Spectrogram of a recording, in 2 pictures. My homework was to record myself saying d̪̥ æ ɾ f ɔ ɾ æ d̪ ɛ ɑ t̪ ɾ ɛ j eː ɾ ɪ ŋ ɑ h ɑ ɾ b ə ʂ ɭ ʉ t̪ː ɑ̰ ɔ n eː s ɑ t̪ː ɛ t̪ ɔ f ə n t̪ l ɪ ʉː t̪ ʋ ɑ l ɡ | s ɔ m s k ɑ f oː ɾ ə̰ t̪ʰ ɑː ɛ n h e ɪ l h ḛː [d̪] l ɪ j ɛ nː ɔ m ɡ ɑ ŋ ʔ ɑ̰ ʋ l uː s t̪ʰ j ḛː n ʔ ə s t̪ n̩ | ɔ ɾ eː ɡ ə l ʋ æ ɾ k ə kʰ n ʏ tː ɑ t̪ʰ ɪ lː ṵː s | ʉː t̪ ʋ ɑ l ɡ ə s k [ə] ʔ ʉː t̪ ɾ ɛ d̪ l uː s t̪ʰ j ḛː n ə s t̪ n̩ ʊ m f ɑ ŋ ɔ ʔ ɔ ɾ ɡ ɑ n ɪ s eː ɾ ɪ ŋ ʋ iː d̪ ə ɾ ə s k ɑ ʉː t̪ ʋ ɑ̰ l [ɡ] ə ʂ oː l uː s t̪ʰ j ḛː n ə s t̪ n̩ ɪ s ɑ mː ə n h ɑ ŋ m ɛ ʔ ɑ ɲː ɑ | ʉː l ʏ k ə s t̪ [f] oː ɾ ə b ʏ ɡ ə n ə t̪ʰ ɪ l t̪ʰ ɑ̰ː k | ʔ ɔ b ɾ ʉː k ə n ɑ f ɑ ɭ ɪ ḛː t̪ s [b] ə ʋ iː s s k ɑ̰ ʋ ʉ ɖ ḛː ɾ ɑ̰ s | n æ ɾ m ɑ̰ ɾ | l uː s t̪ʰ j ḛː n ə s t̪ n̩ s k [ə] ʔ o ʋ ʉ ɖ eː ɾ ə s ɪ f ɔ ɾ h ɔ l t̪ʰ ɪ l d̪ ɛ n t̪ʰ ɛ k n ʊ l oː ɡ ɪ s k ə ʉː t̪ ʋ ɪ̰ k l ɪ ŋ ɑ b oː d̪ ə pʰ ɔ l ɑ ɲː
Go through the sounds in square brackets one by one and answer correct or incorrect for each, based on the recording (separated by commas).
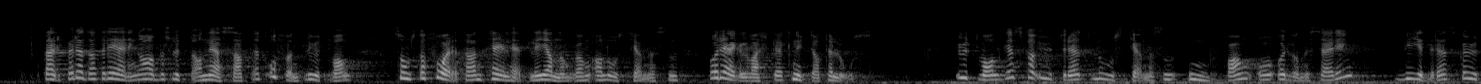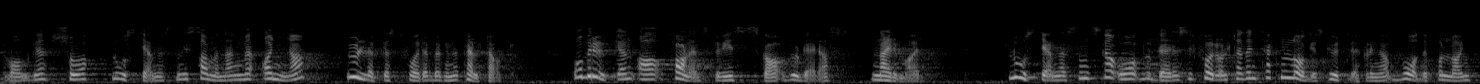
incorrect, incorrect, correct, correct, correct, incorrect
